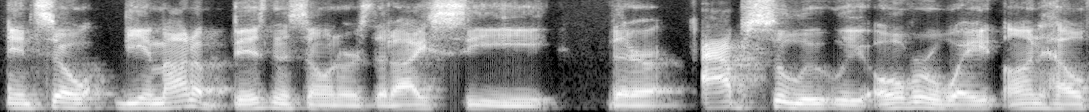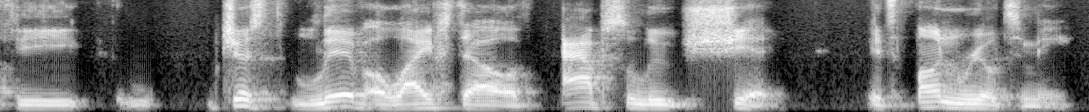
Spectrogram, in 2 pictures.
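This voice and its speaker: A real estate investor and business owner, appearing as a podcast guest, talks about his own experience in casual, emphatic, informal speech with mild swearing. His voice is fairly low in pitch and his pace normal.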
